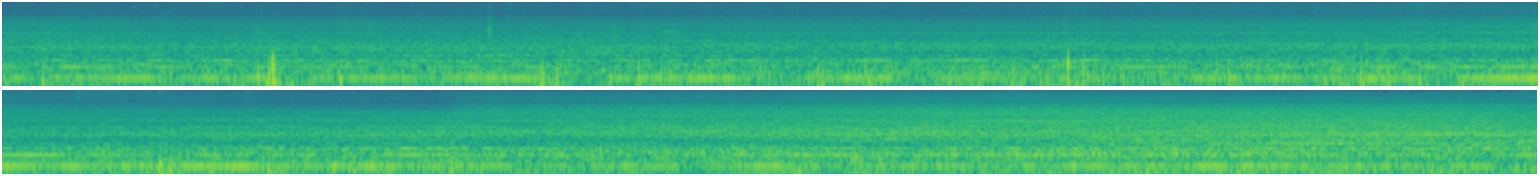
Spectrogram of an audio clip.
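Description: Steady mechanical hum from the parked passenger train's carriages, a low drone that fades in and out, with a few faint knocks.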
